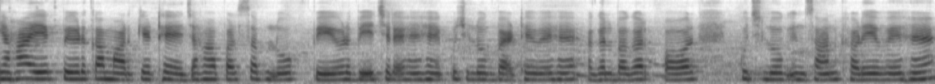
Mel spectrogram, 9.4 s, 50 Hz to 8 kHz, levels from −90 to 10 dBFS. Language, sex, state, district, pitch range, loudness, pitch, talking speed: Hindi, female, Bihar, Kishanganj, 220-235 Hz, -15 LUFS, 225 Hz, 175 wpm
